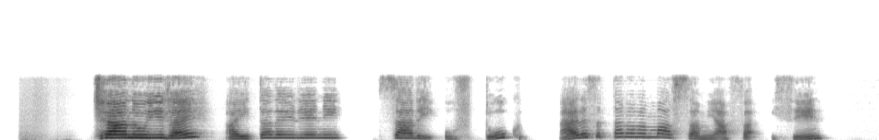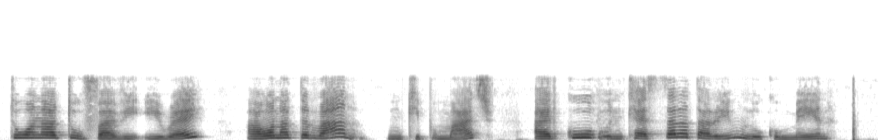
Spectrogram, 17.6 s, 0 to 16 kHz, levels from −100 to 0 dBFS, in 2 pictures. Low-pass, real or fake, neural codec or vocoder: 7.2 kHz; fake; codec, 16 kHz, 0.4 kbps, LongCat-Audio-Codec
